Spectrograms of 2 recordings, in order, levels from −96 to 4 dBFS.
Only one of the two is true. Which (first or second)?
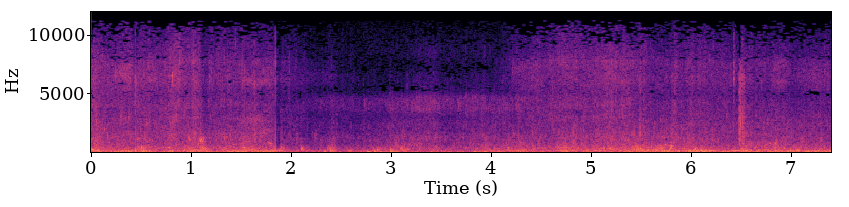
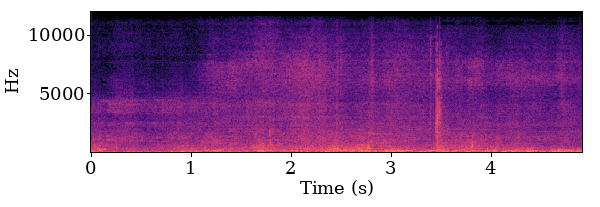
first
